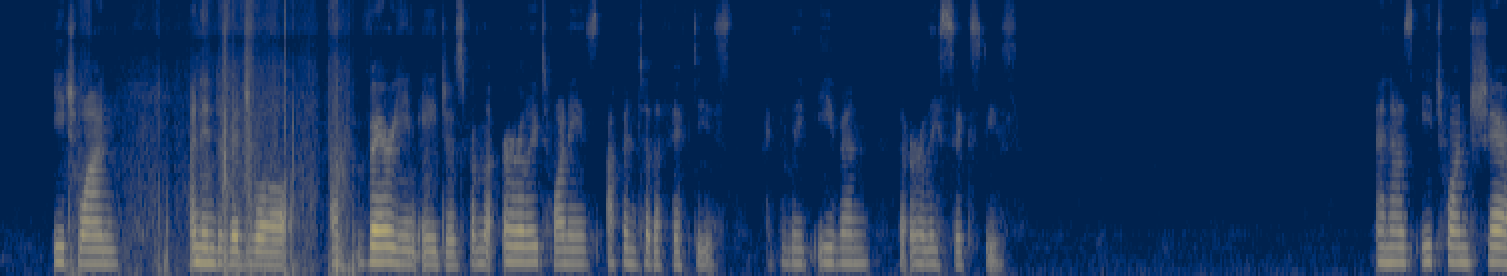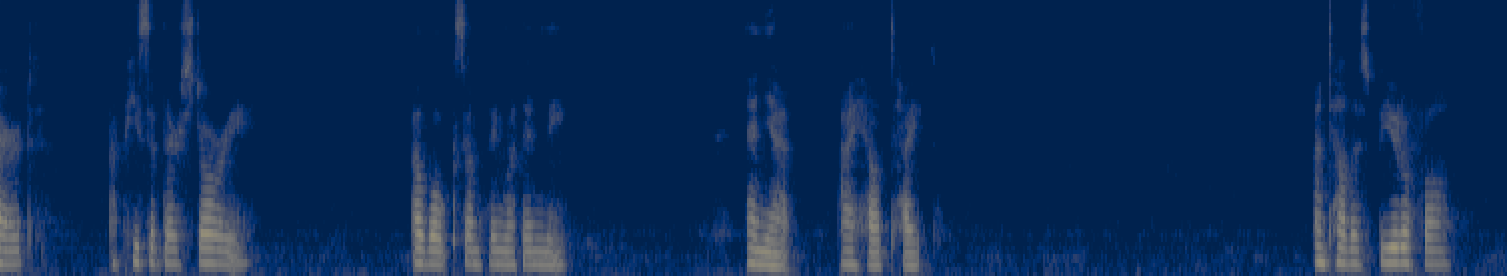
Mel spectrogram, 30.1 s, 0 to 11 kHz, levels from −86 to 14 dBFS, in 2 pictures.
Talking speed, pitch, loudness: 85 wpm, 160 Hz, -32 LUFS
